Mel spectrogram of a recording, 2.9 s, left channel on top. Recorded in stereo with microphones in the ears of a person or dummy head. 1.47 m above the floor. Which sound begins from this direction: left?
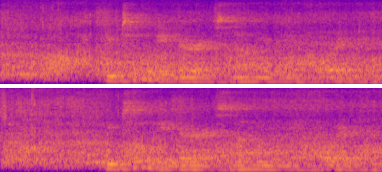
A man speaking, at 0.8 s.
